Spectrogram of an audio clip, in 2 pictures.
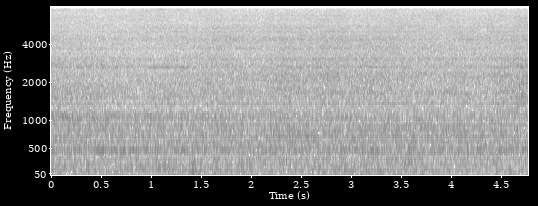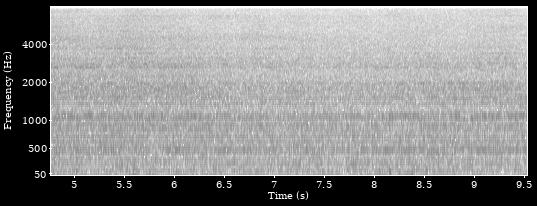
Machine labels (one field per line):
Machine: fan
